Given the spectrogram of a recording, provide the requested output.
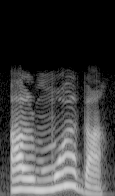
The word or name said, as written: almohada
